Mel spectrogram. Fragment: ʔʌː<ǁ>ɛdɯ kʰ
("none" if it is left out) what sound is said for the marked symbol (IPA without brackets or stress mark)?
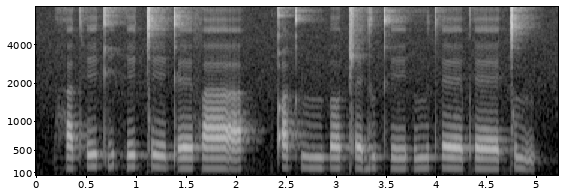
ǁ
